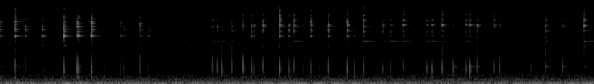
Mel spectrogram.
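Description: Long acrylic nails tap rapidly on the walls and bottom of a clear, empty, hollow rectangular glass divided food container held in both hands. Dozens of short, bright clinks follow one another in quick, uneven bursts, each dying away almost at once over a low, steady background hum.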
